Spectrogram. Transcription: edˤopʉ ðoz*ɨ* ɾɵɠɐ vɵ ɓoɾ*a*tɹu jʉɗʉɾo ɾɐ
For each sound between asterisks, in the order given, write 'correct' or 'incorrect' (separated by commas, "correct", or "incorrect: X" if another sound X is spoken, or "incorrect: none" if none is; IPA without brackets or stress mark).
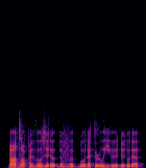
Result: correct, correct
